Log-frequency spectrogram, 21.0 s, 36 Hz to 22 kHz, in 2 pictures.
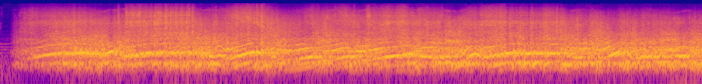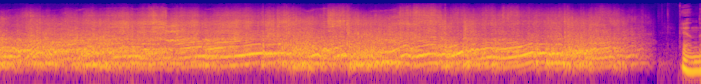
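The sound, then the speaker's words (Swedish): A Toyota 2JZ engine, a Japanese favourite, revs loudly and steadily for about twenty seconds, its pitch climbing and dropping in repeated sweeps, with a rough, buzzing edge and hints of tire squeal. “Toyota 2JZ.”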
